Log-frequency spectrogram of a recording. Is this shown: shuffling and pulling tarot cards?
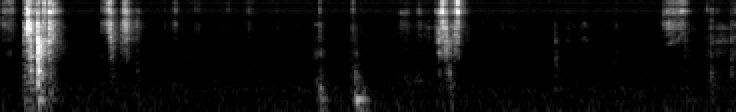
yes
